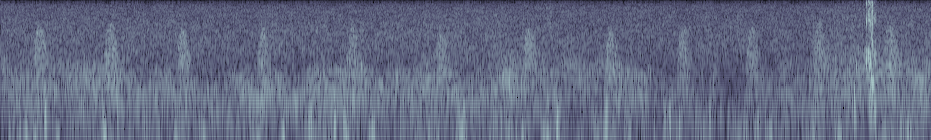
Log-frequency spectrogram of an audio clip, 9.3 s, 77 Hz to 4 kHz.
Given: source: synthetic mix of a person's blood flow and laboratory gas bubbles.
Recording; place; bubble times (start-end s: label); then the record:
Doppler ultrasound of blood flow; subclavian vein
8.46-8.60 s: bubbles
8.62-8.79 s: bubbles
From the record:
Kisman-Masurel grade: 213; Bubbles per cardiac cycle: several, 3 to 8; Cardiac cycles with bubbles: 1 to 10%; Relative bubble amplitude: loud (0.450 to 0.775); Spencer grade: 1 (occasional bubble signal discernible with the cardiac motion signal, with majority of cardiac periods free of bubbles); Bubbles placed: anywhere in the cardiac cycle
